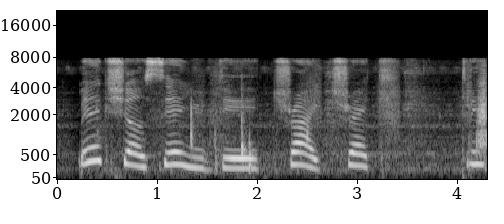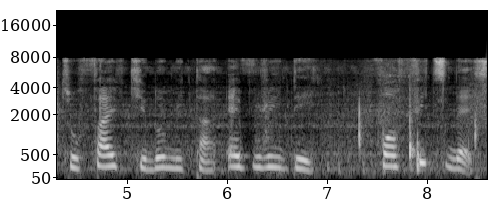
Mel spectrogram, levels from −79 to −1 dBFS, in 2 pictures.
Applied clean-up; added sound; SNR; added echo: none; Sink (filling or washing); 10 dB; none.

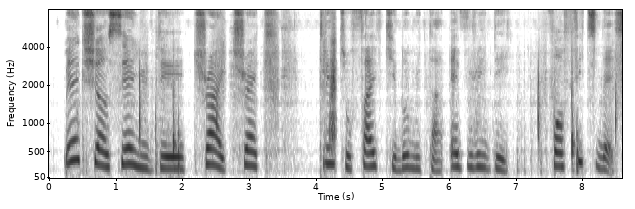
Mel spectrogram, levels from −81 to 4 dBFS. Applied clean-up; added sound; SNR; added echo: neural mask model RNNoise.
